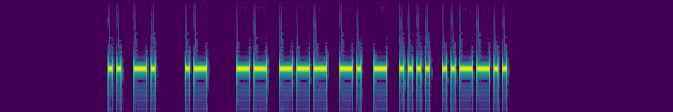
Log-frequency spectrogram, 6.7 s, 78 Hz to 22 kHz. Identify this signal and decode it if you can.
Morse code, heard as a keyed tone, about 28 wpm, 700 Hz. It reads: IN A MONTH?
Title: Sentences from Top 1000 Words - Review Part 5 - 28wpm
